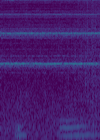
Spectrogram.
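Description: Steady high-pitched insect whine, with a faint low voice-like sound briefly in the background about halfway through.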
